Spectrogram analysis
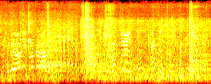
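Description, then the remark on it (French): A flock of sheep bleats in overlapping, wavering cries over a busy outdoor background as the animals are driven down together from mountain pastures with the help of three border collies. “C'est tellement génial de faire descendre les moutons des alpages.”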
